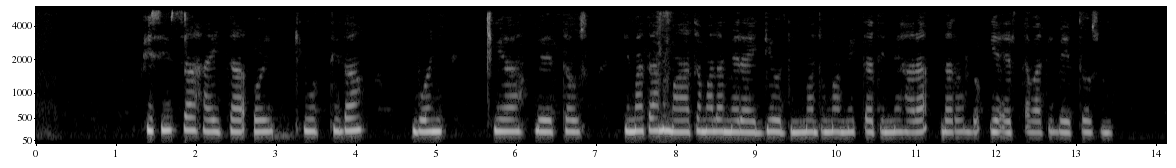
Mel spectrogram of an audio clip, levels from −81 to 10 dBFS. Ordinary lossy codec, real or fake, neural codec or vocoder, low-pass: AAC, 48 kbps; real; none; 5.4 kHz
